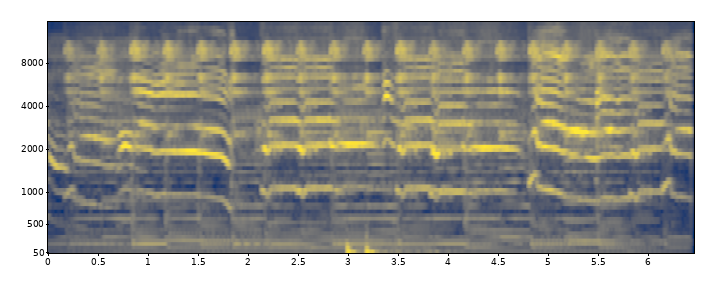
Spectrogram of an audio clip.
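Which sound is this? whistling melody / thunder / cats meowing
cats meowing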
